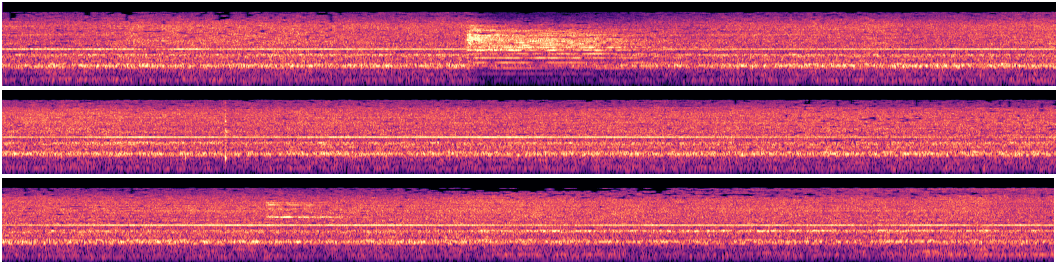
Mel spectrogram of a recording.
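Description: Vertical wet glue labeling machine running, its motors and conveyor carrying tin cans through: a steady mechanical drone with a constant high whine.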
